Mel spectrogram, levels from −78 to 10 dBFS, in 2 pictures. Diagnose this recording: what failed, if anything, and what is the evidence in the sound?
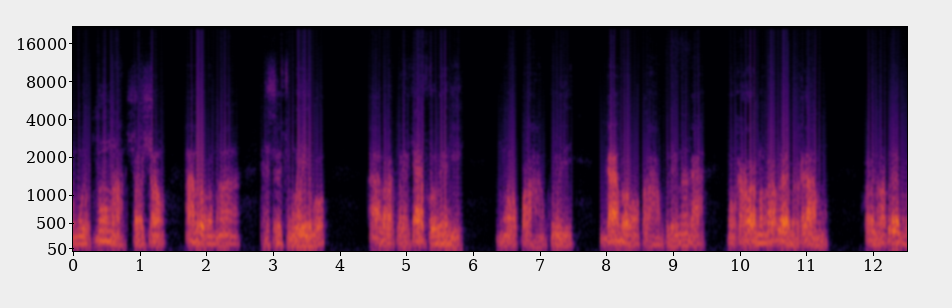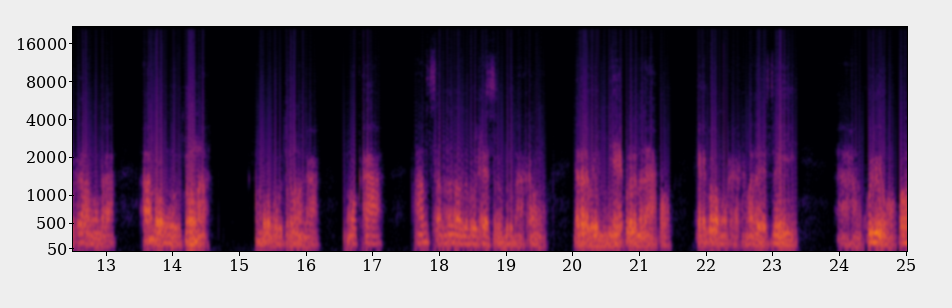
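The failure is at the driver and buffer stage: this is buffer tearing, and it runs the whole length of the speech. There's a steady robotic rattle at 50 Hz that rides on the voice and vanishes in the gaps, which fits a 20 ms period. The writer and the hardware reader have slipped, so roughly half of every period is stale audio from about 70 ms back, spliced in with hard edges each time.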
